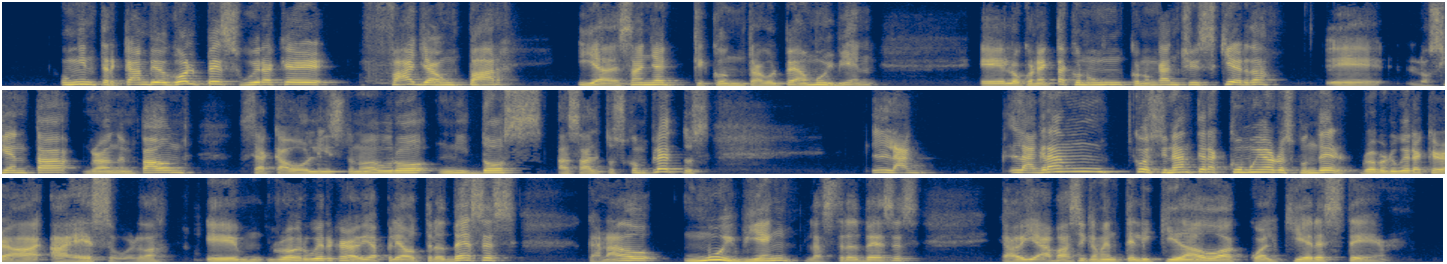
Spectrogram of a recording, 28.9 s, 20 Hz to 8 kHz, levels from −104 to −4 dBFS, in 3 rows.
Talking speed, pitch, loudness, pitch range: 150 wpm, 175 Hz, -24 LUFS, 150-205 Hz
